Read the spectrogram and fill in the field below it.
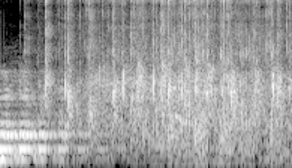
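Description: Dense applause from an audience at a Mahadev Parvati festival gathering in Yeklara, steady clapping that fills the whole stretch, with a voice briefly heard at the start.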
